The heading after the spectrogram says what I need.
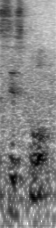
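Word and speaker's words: CISPR: types of the certification like CSPR it's called sometimes we call We pronounce this as a Cisco uh 25.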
